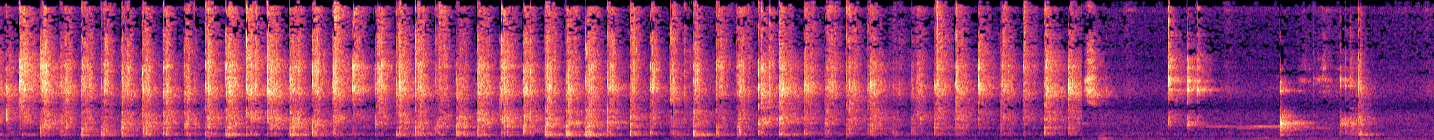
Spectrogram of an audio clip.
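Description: Wire hand whisk beating egg and sugar in a plastic bowl: quick, regular strokes of the wires against the bowl, about five a second, stopping about ten seconds in. A few light clicks and knocks follow near the end.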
